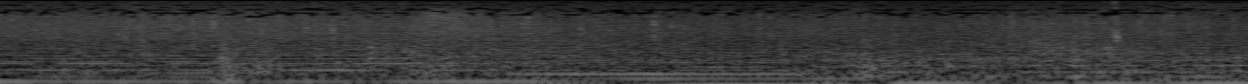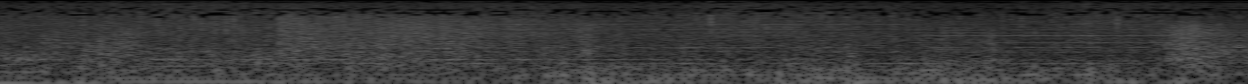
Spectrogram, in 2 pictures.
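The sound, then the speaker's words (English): Heavy driving rain pours down on a woman as she scurries back home, a steady, dense hiss that never lets up, with low sustained tones droning underneath and no voices. “The driving rain pours down on her as she scurries back.”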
